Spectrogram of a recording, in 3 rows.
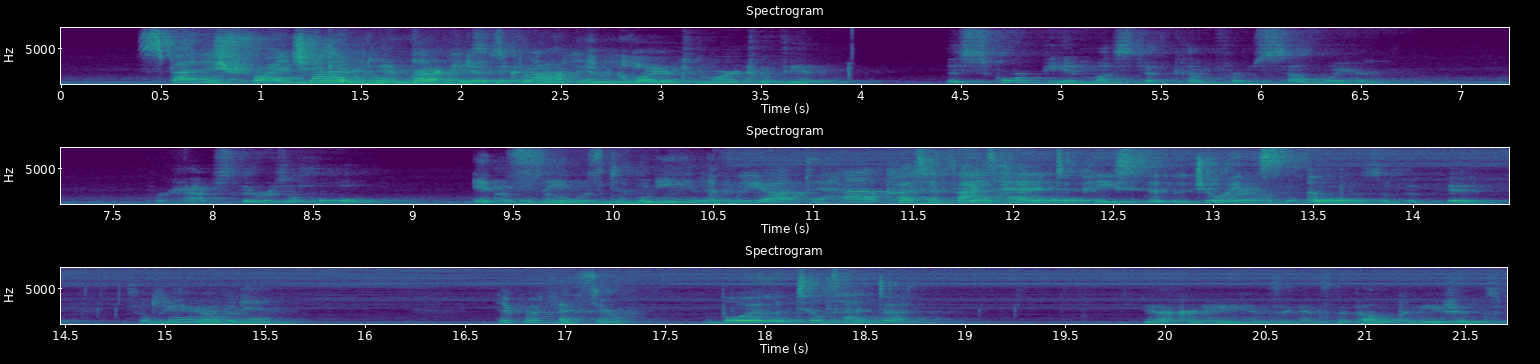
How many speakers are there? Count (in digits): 4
